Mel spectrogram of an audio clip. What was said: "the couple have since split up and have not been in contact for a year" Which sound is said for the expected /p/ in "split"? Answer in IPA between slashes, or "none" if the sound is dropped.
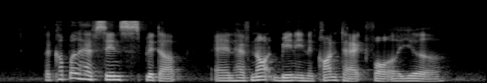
/p/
